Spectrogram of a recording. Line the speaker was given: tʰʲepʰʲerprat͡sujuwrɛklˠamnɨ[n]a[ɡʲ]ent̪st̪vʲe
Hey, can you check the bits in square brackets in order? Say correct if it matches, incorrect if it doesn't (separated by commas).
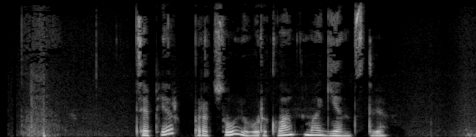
incorrect, correct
